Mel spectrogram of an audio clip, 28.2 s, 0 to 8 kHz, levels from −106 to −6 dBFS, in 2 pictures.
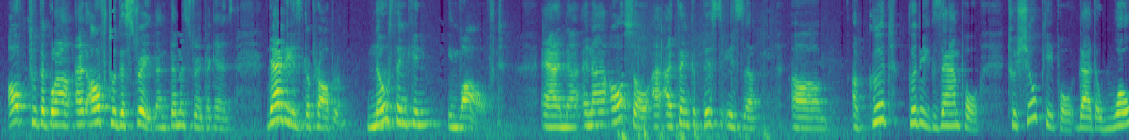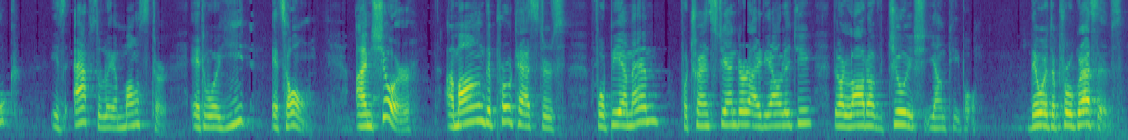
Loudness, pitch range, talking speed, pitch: -24 LUFS, 195-250 Hz, 150 wpm, 225 Hz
